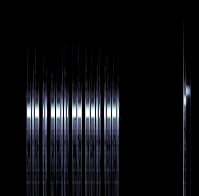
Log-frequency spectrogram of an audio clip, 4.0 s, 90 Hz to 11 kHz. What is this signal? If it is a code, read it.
Morse code, heard as a keyed tone, about 42 wpm, 690 Hz. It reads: KI7MZP
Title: USA Call Signs - 8x Character Spacing - 45wpm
